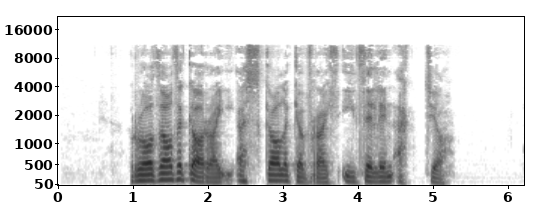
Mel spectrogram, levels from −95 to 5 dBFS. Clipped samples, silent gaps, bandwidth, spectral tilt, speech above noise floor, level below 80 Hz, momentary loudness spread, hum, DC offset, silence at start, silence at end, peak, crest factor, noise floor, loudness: under 0.1%; none; 11.5 kHz; -6 dB/octave; 62 dB; -54 dBFS; 13 LU; none; under 0.1%; 0.95 s; 1.05 s; -2 dBFS; 20 dB; -82 dBFS; -21 LUFS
